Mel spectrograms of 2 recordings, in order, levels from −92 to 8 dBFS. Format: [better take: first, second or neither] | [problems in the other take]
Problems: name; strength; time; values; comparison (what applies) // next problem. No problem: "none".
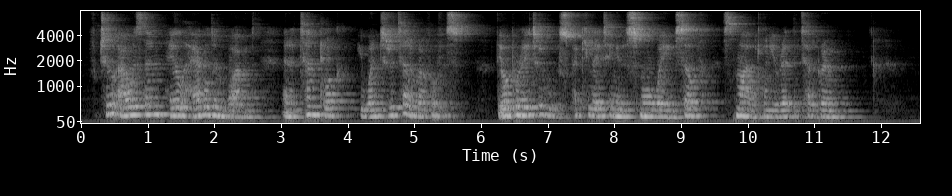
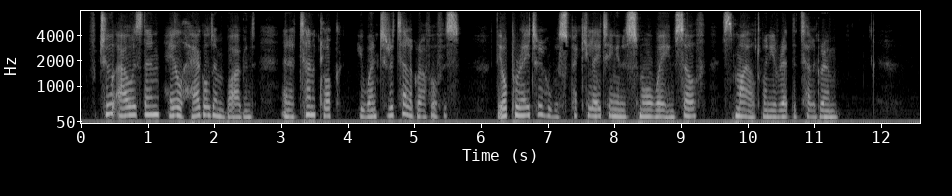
second | room echo; dies away in 0.9 s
